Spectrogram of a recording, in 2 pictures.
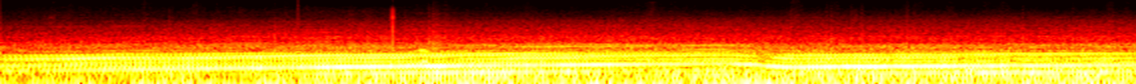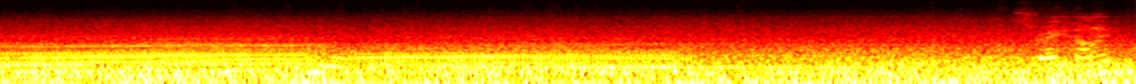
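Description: A car laps the Goodwood circuit, its engine revving and accelerating with rising harmonic pitch that drops at each gear change, loud and close throughout.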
